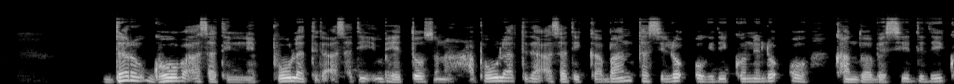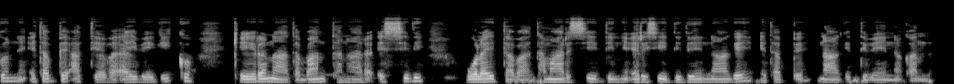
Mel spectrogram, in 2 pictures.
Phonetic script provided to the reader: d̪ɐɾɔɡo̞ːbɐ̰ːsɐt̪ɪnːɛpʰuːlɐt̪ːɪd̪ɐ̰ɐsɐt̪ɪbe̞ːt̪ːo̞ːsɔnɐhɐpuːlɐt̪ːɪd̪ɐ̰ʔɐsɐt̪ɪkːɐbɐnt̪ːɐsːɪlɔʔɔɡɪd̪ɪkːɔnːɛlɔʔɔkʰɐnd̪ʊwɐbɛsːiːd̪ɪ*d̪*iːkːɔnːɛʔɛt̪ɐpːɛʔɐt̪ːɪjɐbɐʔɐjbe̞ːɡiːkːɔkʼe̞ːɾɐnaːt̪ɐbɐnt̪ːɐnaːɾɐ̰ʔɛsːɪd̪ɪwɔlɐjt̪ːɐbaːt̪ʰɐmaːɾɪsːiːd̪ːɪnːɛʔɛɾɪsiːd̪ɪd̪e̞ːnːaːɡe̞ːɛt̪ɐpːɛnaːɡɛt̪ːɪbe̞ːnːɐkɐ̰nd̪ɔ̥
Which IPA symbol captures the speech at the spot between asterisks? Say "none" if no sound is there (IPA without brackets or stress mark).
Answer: d̪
